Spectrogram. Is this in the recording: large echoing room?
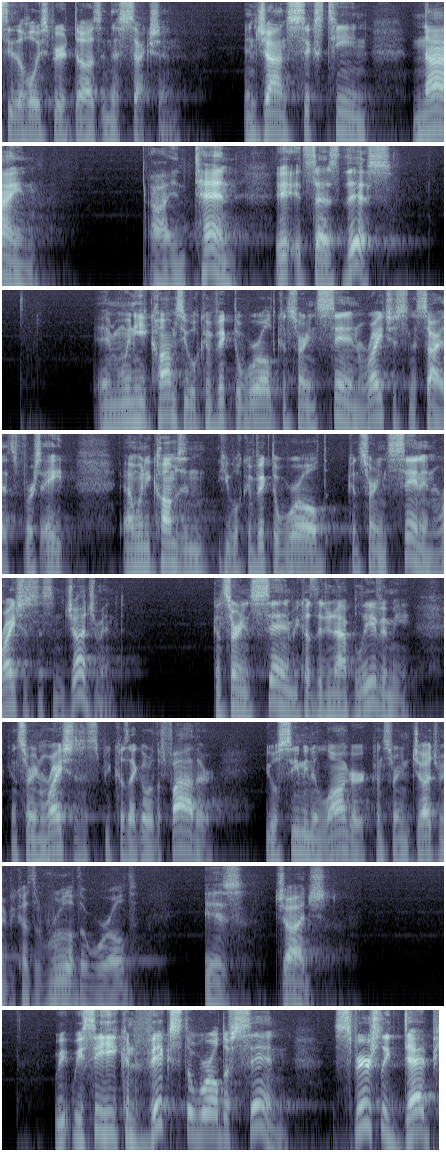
yes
